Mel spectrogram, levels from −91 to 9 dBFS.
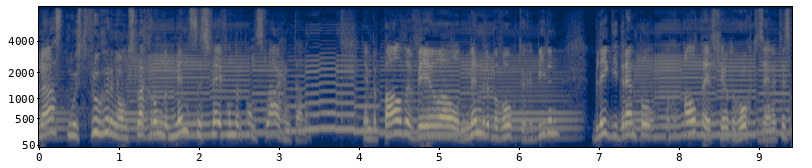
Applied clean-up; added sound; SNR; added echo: none; Wind instrument, woodwind instrument; 9 dB; none.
